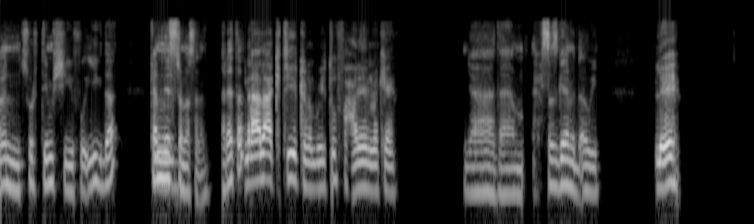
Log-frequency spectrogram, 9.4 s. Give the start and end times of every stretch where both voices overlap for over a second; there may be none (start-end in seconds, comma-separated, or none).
none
